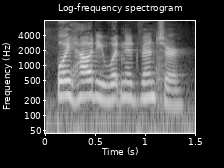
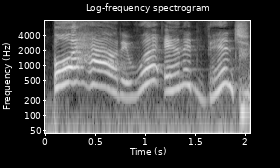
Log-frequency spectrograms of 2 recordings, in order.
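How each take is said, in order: First: It is said without Omi's character voice. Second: It is said in Omi's character voice.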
